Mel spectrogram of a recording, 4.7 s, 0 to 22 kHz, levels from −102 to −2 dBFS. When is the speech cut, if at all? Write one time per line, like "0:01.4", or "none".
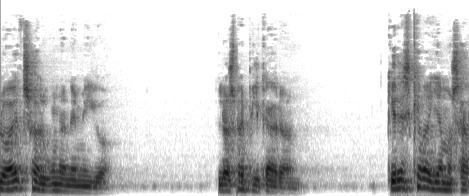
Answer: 0:02.4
